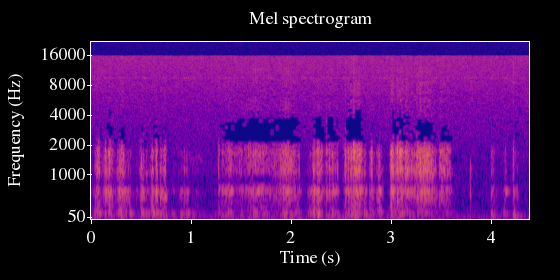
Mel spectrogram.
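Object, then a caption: Metal mesh microphone grille. Fingertips and nails tap and scratch a round, hollow metal mesh microphone grille from both sides. The result is a dense, uneven patter of soft taps and rustling scratches in bursts, with a full low thump and a muffled mid-range that stays below 2 kHz.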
